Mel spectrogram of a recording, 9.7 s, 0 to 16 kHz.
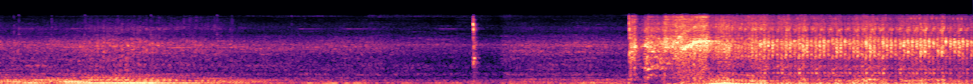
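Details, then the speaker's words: Mitsubishi L300 diesel after replacing rocker arm bushings, valve adjustment, injector nozzle resetting, oil and filter change: starts, catches and settles into a steady, even, smooth idle, formerly rough, limping, vibrating and weak. "kondisi mesin sangat garing dan halus ya tentunya lebih bertenaga"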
